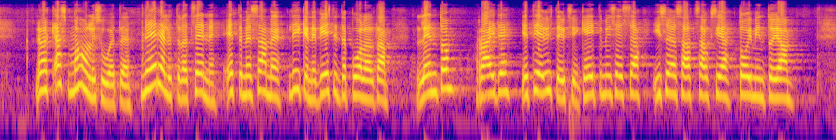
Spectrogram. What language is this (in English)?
Finnish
